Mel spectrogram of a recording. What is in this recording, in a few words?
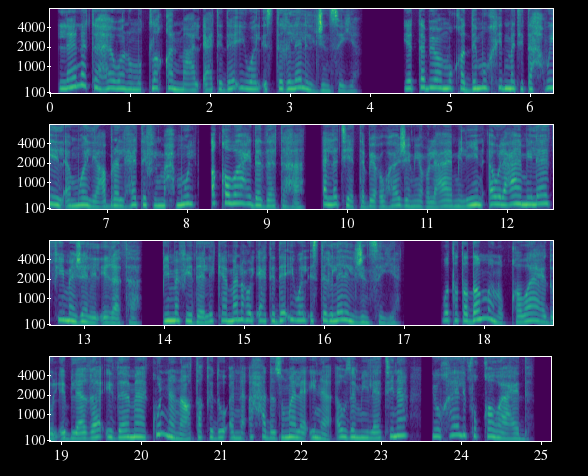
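Arabic Saudi Arabia, female, voice over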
